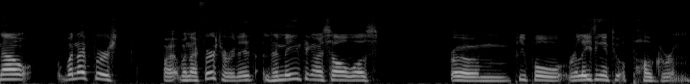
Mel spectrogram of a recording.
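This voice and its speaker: In a Dutch accent, a man speaks at a high pitch with a dark, mellow tone and fairly even intonation. His pace is moderate, and the sound is dry and close with no echo. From Netherlands. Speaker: political commentator. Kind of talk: political commentary monologue. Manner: halting, many fillers.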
